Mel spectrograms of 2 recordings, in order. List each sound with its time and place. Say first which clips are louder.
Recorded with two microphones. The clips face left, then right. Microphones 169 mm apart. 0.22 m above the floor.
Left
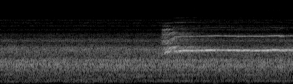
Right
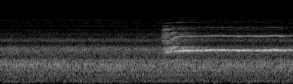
1.6 s a scream: right 1 dB; 5° left (ahead or behind), 8.5 m; by 2.9 s centre (ahead or behind), 7.5 m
